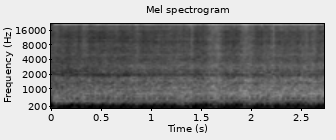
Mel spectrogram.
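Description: Low, heavy idle with an uneven, clattery beat that lurches instead of running smooth: a rough idle, cause not yet pinned down.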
